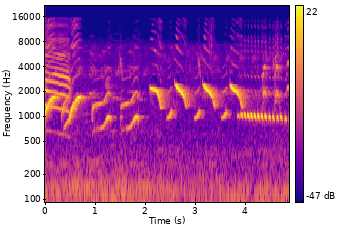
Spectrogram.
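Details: Black-throated laughingthrush in varied 'forest voice' song, many-voiced: a bright rising whistle, then paired lower upslurred notes, a series of loud downslurred whistles, ending in a rapid stuttering trill.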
